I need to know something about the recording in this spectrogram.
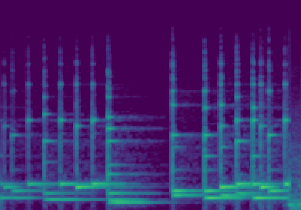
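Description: iPhone ringtone for an incoming call: a short melody of quick notes, played through, breaking off about two seconds in, then starting again.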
